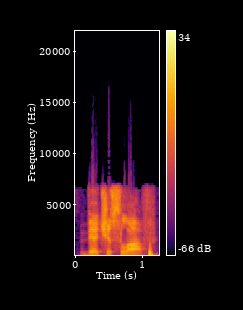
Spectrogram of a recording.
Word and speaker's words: Viacheslav: take a chance at so can you pronounce your name for us yes my real first name is virtuslav but when i moved to the us five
